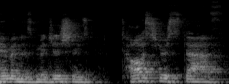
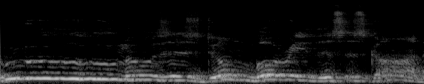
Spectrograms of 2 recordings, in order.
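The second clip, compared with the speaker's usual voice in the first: ooh drawn out, slow and big; 9 semitones higher, 6 dB louder than usual. Speaker imagines how God would speak to Moses: God voice. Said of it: "that's the way God sounds".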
